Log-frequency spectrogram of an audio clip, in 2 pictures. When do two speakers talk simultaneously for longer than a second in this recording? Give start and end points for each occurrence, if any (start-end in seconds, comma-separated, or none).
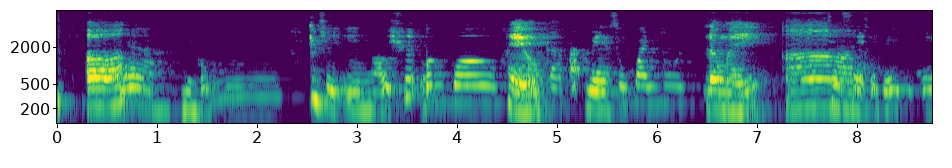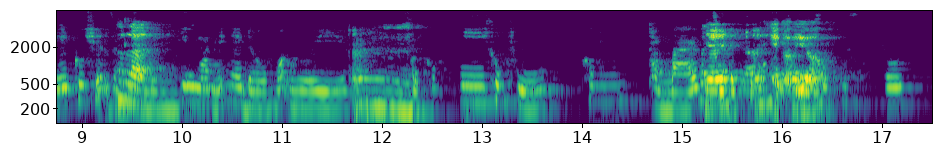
15.2-16.4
